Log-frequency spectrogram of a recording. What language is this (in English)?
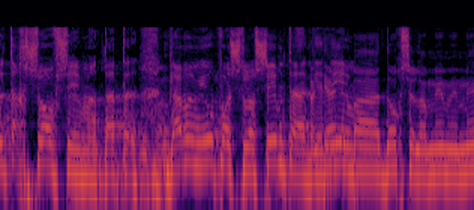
Hebrew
